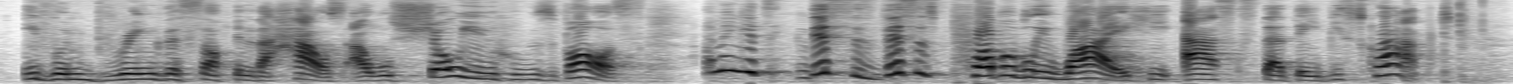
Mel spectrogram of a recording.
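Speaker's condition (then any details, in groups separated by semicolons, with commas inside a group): No condition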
